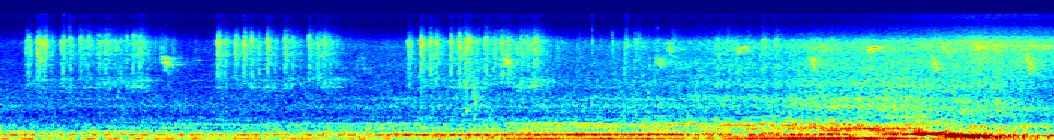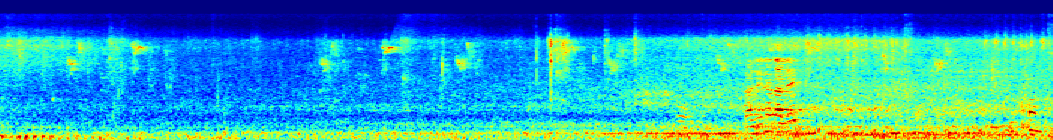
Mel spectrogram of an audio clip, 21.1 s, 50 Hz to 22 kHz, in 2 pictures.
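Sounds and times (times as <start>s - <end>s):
motor engine passing by: 0.2s - 12.2s, 16.0s - 21.0s
birds chirping: 0.8s - 21.0s.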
